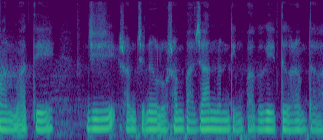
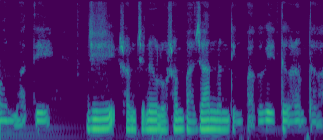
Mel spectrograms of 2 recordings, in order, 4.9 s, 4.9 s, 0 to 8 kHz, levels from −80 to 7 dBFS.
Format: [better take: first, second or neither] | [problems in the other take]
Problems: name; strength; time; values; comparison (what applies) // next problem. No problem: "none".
first | noise reduction (classical method spectral subtraction)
